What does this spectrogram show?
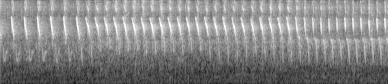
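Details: Cililin (Lesser Racket-tailed Drongo), a songbird kept for fighting-spirit training, gives a fast, even series of sharp chirping notes, about four each second, with the pitch sliding gently downward over nearly four seconds. Nothing else stands out.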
